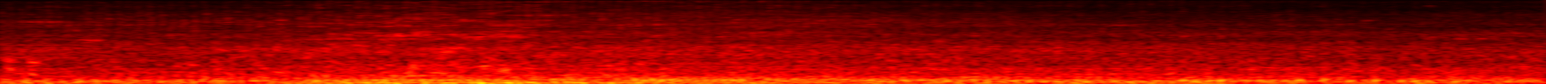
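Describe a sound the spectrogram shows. A motor scooter engine runs close by.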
